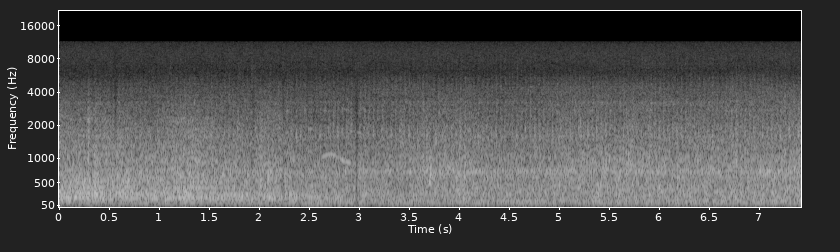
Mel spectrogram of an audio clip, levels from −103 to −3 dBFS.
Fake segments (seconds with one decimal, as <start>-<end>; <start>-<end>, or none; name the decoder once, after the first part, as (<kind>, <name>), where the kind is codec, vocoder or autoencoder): none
